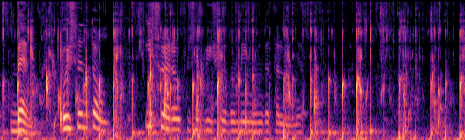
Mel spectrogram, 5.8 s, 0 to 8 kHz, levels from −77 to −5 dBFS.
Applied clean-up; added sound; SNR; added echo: none; Liquid; 0 dB; none.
